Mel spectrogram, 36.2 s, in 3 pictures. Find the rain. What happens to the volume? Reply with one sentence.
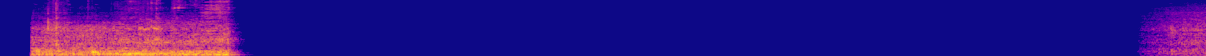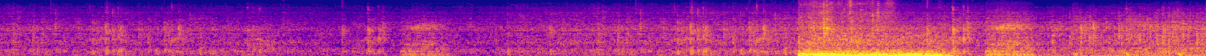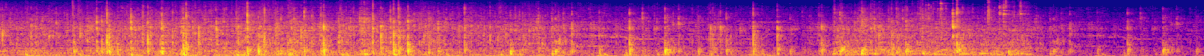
The volume of the rain goes up, then down.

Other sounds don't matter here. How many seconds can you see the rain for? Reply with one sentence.
The rain can be heard for 25 seconds in total.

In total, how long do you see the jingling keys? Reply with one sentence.
The jingling keys can be heard for 6 seconds in total.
